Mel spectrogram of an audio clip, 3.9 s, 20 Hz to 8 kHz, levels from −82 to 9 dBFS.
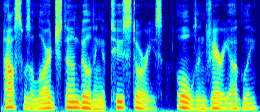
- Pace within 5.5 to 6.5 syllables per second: Yes, 5.9 syllables/s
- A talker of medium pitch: No, low, 130 Hz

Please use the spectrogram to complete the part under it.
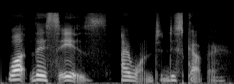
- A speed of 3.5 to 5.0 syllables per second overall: Yes, 4.5 syllables/s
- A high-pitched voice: No, medium, 180 Hz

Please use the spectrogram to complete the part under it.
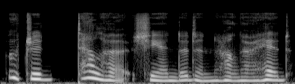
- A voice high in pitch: Yes, high, 200 Hz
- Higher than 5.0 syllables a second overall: No, 4.5 syllables/s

